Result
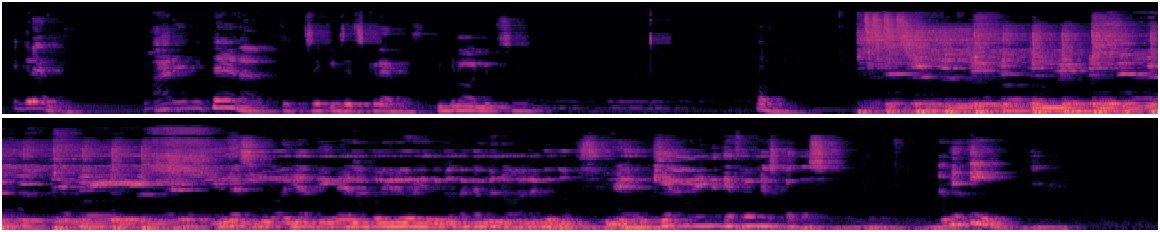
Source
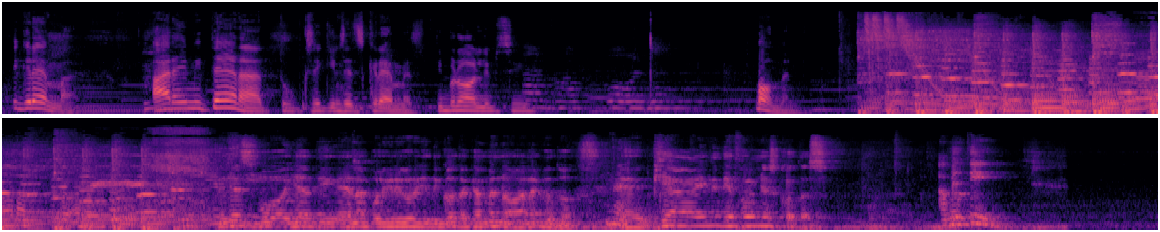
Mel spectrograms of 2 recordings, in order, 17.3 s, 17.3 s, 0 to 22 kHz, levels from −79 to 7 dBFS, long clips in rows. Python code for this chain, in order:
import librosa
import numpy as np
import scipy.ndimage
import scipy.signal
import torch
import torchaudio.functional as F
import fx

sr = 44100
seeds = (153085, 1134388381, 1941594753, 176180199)

y = scipy.signal.sosfilt(scipy.signal.ellip(3, 1.0, 40, [420.0, 1900.0], 'bandstop', fs=sr, output='sos'), x)
y = fx.noise_reduce_blind(y, sr, reduce_db=16)
y = fx.rev_gated(y, sr, seeds[0], gate_ms=160, shape='flat', drr_db=10.5)
y = y * librosa.db_to_amplitude(6.0)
